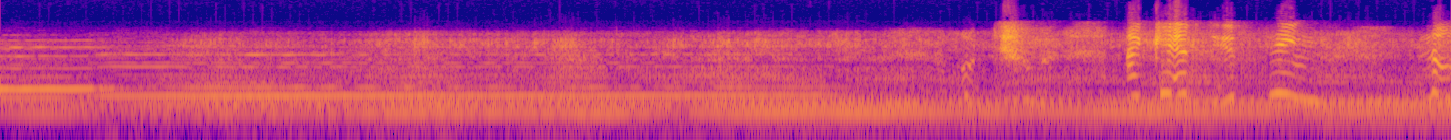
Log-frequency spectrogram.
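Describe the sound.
A small propeller plane's engine drones steadily and loudly in flight through rough weather, a constant buzzing hum that never lets up, with voices briefly speaking over it near the end.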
